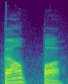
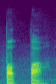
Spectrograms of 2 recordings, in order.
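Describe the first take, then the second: First: The first t is thin, the second heavy. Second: Both t sounds are heavy and dark. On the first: The speaker calls it right. "ta yang pertama tipis, ta yang kedua tebal" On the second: The speaker calls it wrong. "dua-duanya dibaca tebal, misalnya totta, tidak"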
